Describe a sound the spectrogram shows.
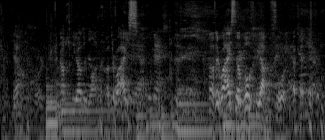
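A band of acoustic guitars starts playing.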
